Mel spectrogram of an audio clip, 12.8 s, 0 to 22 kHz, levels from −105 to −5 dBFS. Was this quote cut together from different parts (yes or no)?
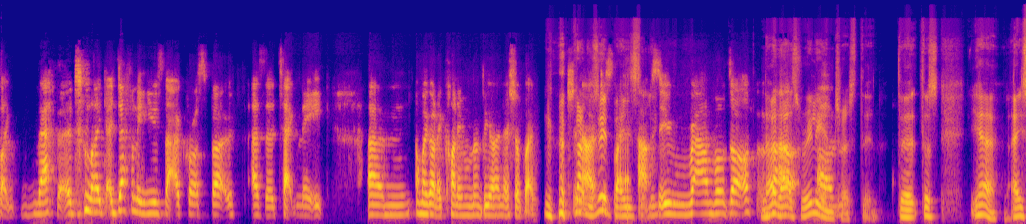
no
